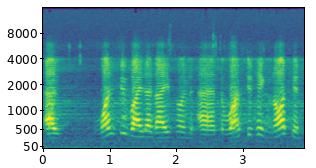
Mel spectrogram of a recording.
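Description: A man on the other end of a phone call, pitching tech support and ending his phrases with a repeated "okay?". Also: normal speed. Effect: heard over the phone. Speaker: caller posing as tech support. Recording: muffled phone line with faint hiss.

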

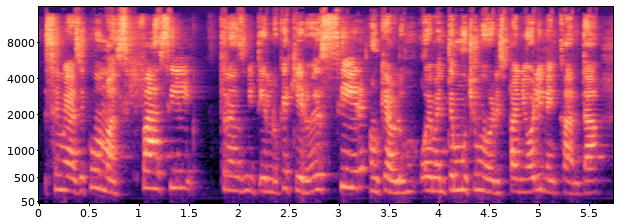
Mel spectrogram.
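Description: A young woman being interviewed as a singer-songwriter, talking in a lively way and mixing in English phrases. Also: high-pitched. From Colombia. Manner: lively, mixes in English phrases, quick restarts. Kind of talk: casual interview.

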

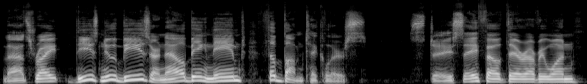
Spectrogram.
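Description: A man's voice: medium pitch, sing-song, a little slow, darkish tone, no echo, clean studio sound. A man voicing an adult TV news anchor who speaks in a formal, mock-serious broadcast manner.

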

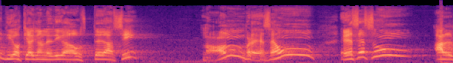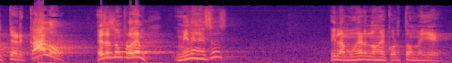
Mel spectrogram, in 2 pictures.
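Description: A man with a Salvadoran accent preaching a sermon in church, animated, firing rhetorical questions at the congregation and bursting into shouts. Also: high voice, gravelly. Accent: Salvadoran Spanish. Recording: long reverb of a church hall.

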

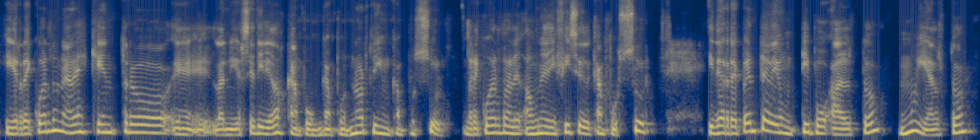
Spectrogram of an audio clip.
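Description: A man's voice: fairly high pitch, fairly quick, darkish tone, slightly rough, no room sound. A man hosting a podcast interview, friendly and chatty, telling stories with easy laughs. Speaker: podcast host. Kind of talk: casual conversational interview.

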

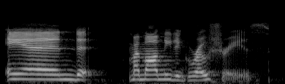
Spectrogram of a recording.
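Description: A young woman telling a long story in a relaxed chat, her voice bright and somewhat high. She leans on "like" fillers constantly. The recording sounds slightly lo-fi. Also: slow pace, clear, resonant tone. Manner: chatty, heavy use of "like" fillers.

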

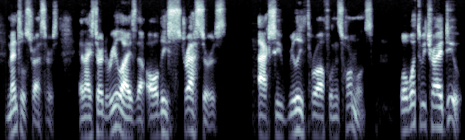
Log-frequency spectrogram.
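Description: A man in his forties tells stories from his medical practice in an interview. His voice sits fairly low and sounds dry and close, with no room around it. He talks emphatically, repeating words and restarting sentences as he goes. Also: dry recording, poor audio. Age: 40s. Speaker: podcast guest, doctor. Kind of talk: conversational interview storytelling.

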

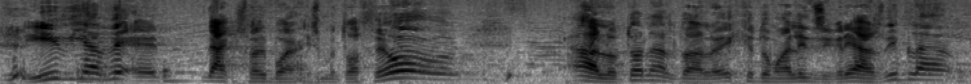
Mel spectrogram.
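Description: A man's voice: fairly high pitch, very animated, fairly bright tone, faint music behind. A man co-hosting a comedy podcast, cracking crude jokes and playfully interrupting his partner. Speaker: podcast co-host. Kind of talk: casual comedic banter.

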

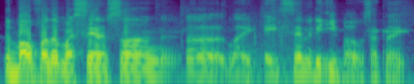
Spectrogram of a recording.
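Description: A man's voice: low voice, moderate pace, vocal fry, darkish tone, soft background music, low-quality recording. A man, chatting casually in a blunt, profane, complaining way. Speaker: podcast guest. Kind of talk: casual chat.

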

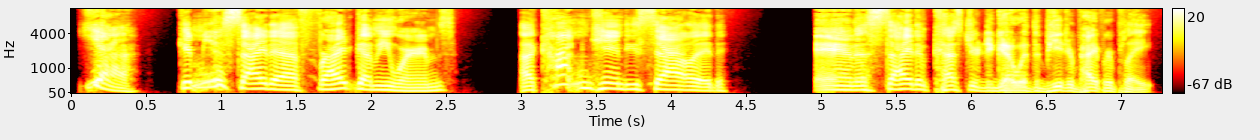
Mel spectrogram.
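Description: A lively, dry-recorded comic character played by a man, chatty and vain. He is a silly, easily distracted brother from an audio comedy, cheerfully oblivious and bouncing up and down in pitch. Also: normal speed, no echo. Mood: vain, pleased. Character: mustache-proud, food-loving, easily distracted silly brother. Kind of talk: comic audio drama acting.

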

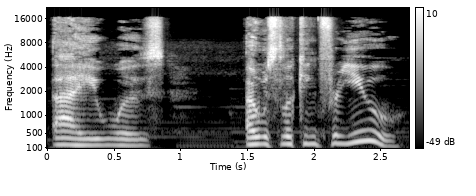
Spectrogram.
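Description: A man's voice: high-pitched, slow pace, soft background music, voice pushed up. A man voicing a monster that mimics a mother, begging tearfully through a door. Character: monster faking a sobbing mother, pleading.

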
